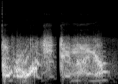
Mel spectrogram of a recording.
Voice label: combat idle, grunt; Half Life Model Pack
